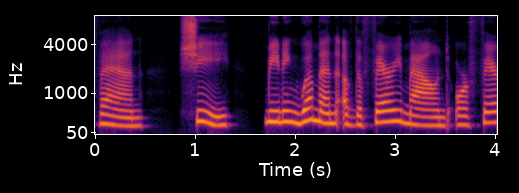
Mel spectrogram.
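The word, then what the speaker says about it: bean sí: The word benshi comes from the Irish language where it's pronounced van she meaning women of the fairy mound or fairy women.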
